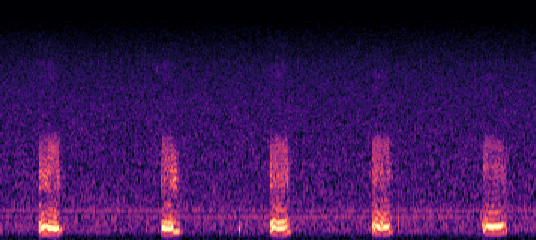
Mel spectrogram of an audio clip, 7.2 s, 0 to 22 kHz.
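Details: Sleeping puppy Zia snoring while Zoey sleeps quietly: five short, rough snorts about every second and a half, roughly 40 a minute, over a faint steady hum.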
